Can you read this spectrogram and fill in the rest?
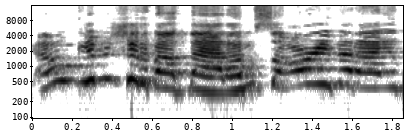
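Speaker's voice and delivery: high, loud blunt apology; emphatic wife. Retold or imitated. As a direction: blurt it out high and frank. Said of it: "she's like".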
